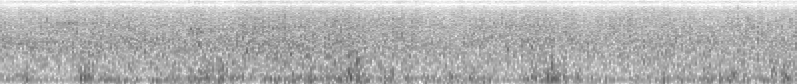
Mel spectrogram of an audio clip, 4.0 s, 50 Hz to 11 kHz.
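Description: A fishing boat runs under a Parsun F130 outboard motor at low throttle, a steady close engine drone mixed with rushing water and heavy wind buffeting the microphone, with no talking.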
